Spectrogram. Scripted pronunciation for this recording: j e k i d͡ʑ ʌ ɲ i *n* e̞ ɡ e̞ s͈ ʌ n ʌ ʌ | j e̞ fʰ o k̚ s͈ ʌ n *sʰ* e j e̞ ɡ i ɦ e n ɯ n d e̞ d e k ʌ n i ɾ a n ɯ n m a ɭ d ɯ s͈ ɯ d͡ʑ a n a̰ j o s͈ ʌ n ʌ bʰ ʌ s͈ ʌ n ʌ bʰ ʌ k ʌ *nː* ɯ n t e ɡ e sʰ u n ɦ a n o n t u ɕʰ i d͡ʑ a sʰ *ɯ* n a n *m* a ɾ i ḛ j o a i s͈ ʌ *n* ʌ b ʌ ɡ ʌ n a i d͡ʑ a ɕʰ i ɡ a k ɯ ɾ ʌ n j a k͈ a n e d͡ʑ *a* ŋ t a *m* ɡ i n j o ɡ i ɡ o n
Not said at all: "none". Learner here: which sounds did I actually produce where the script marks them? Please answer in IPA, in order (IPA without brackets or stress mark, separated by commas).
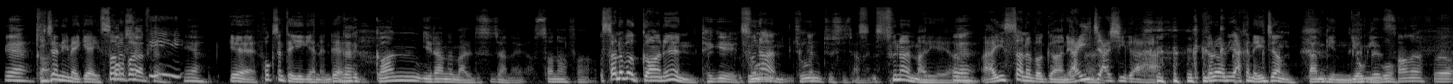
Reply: m, tʰ, n, u, m, n, ʌ, m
